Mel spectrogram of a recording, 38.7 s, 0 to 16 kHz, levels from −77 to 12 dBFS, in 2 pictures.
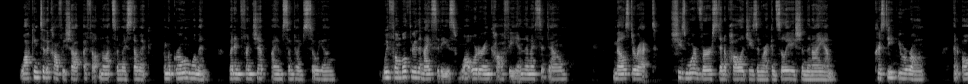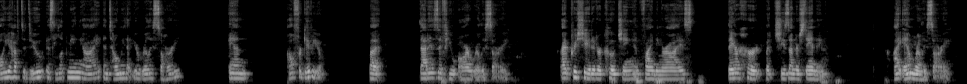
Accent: American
